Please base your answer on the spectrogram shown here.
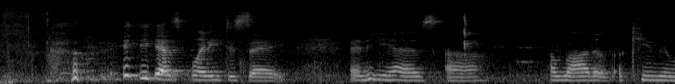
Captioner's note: laughs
